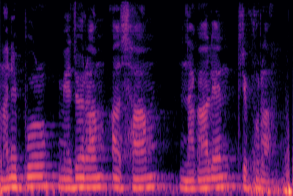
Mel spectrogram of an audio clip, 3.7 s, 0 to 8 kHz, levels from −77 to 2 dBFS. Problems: background sounds at intervals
